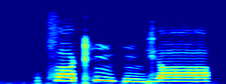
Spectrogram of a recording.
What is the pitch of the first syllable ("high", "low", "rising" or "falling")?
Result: high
